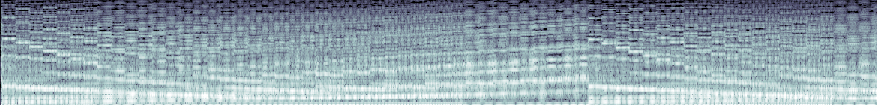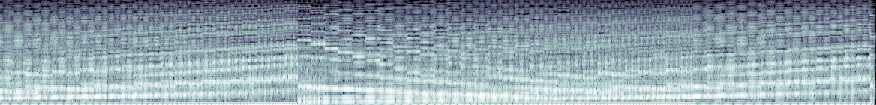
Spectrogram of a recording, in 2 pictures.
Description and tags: Made with a synthesizer. Feel like falling.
